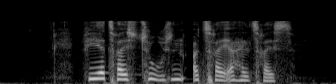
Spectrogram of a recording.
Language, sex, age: Danish, female, 48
